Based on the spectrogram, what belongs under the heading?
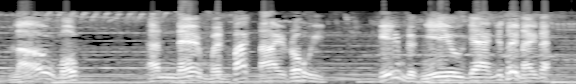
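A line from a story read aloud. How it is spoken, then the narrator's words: Old man smiling. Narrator (Vietnamese): Lão mỉm cười nói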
